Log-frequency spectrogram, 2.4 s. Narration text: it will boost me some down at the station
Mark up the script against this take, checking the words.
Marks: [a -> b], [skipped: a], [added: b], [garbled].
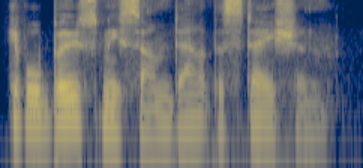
it will boost me some down at the station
